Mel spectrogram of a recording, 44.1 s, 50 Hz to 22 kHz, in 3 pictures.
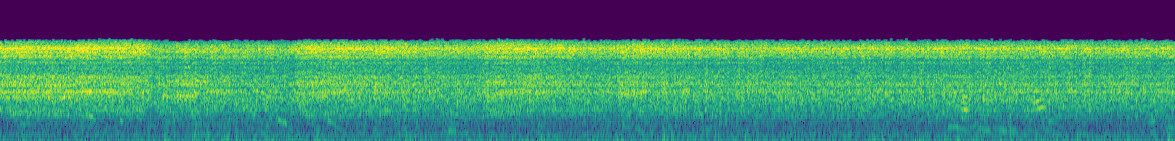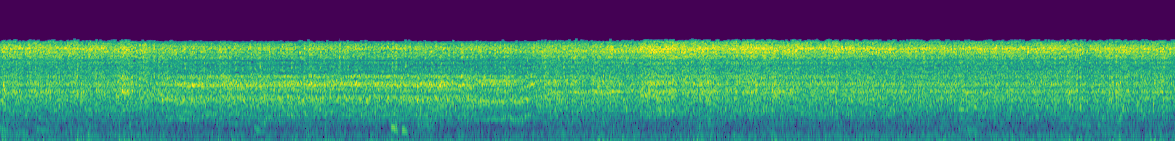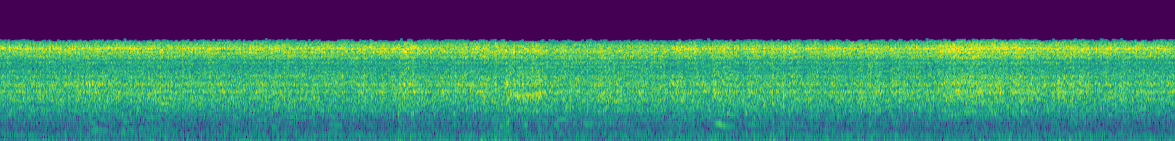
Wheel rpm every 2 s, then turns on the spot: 220, 230, 230, 230, 230, 230, 230, 230, 200, 160, 170, 220, 230, 230, 230, 230, 230, 230, 230, 230, 230, 230.
none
